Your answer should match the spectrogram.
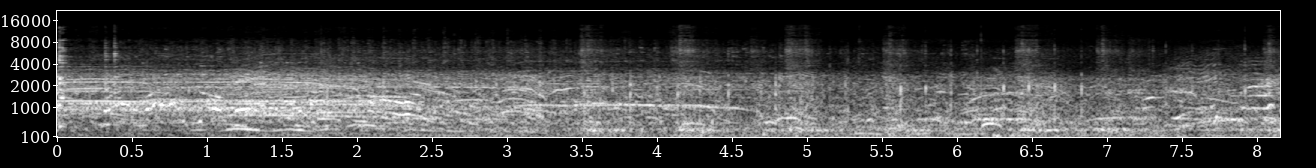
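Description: Football stadium crowd in the bleachers chattering, many voices overlapping at a steady level.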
